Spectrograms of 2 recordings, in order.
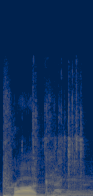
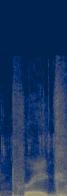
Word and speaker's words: Prague: probably win the pot how did you think you pronounced the city of prague so are we just picking everything we've ever gotten wrong because i have a list of your stuff you thought it was preg i have a list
